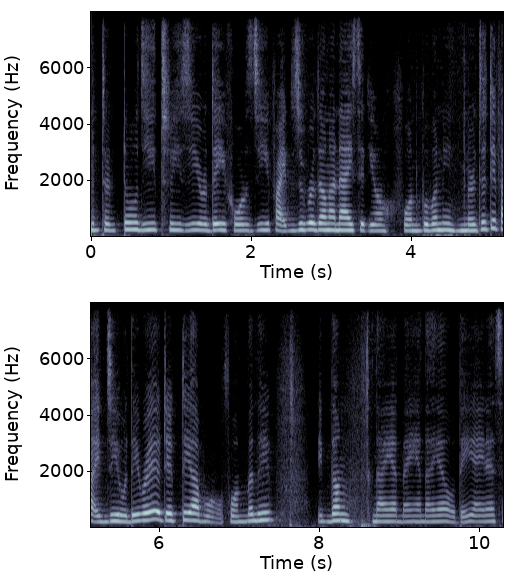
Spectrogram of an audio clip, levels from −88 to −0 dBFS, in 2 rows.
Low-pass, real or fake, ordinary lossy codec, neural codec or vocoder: none; fake; none; codec, 16 kHz, 0.5 kbps, X-Codec, HuBERT features, trained on balanced general audio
